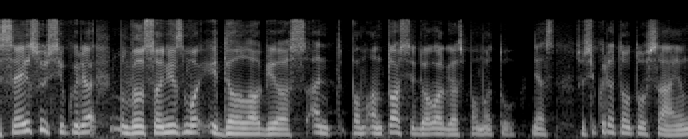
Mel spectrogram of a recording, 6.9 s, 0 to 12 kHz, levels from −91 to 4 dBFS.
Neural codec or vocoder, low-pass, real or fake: codec, 16 kHz, 6 kbps, DAC; 7.2 kHz; fake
